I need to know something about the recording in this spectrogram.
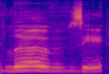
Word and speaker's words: Luvze: Lovesy.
